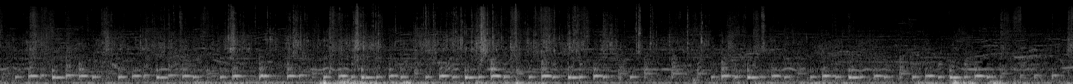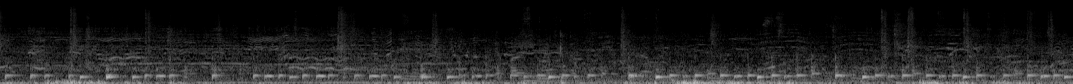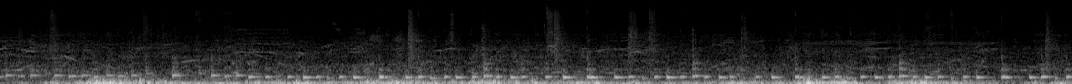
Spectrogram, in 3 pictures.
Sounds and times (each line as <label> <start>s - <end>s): percussion textures 0.0s - 32.1s
windy 0.0s - 32.1s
